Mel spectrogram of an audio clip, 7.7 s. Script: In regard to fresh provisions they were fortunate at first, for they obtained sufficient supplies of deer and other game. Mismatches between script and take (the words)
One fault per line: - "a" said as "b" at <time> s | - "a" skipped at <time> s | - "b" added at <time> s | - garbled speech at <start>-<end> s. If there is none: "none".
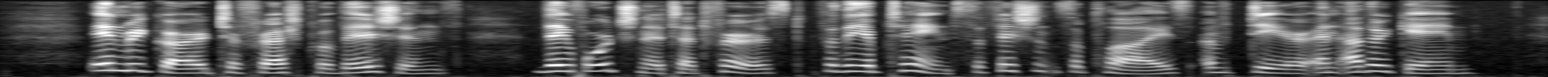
- "were" skipped at 2.8 s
